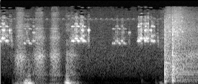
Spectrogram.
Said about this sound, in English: I'll wait for the crickets to stop.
